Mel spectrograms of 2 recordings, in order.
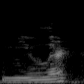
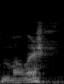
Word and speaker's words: Muller: Muller I believe though I've heard it pronounced Muller I'm pretty sure its molar I really like his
